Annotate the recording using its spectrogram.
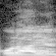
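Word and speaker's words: Orion: अब इसके बाद है ओरायन या ओरियन। दोनों वर्ड हम लोग प्रोनाउंस करते हैं। कोई दिक्कत नहीं है।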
